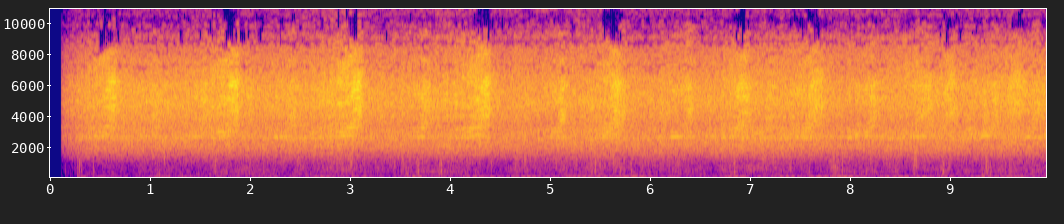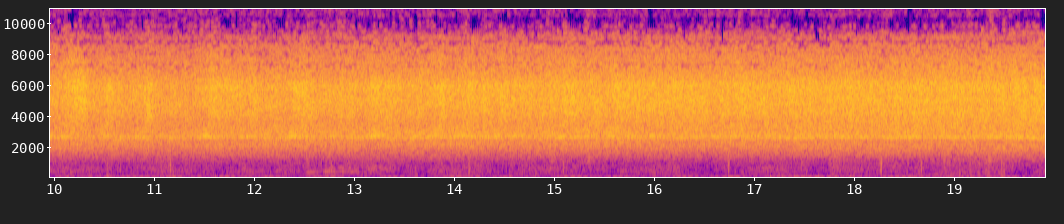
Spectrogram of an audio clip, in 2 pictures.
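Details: Crickets trill in a dense, high-pitched chorus that merges into a steady shimmering buzz, at Virajpet, Coorg, Karnataka, India.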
